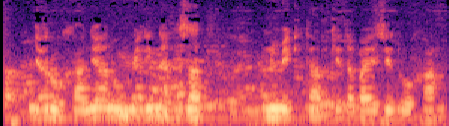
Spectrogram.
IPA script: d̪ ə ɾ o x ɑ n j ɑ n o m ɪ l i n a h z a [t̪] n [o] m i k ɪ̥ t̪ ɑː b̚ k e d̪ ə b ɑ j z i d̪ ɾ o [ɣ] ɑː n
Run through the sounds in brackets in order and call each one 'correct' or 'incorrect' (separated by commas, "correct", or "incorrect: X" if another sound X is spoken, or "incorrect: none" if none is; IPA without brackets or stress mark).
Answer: correct, incorrect: u, incorrect: x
